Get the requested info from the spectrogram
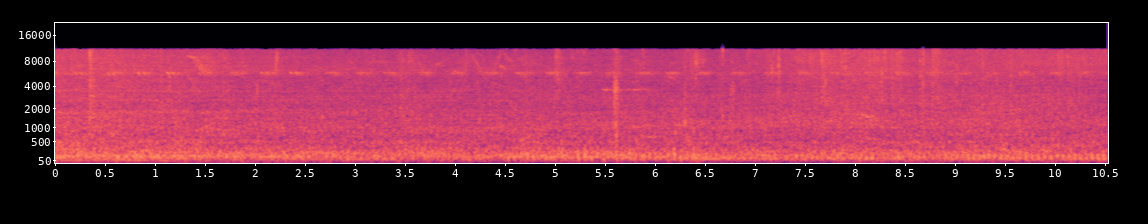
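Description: Steady low background rumble with a few faint ticks.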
